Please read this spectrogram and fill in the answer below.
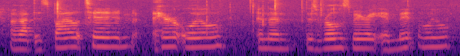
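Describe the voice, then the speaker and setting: At a fairly high pitch, a woman speaks very slowly in a monotone, flat way. Audible room echo and noticeable background noise accompany her. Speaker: lifestyle vlogger and nurse. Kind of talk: casual vlog haul. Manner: casual, filler-heavy.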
